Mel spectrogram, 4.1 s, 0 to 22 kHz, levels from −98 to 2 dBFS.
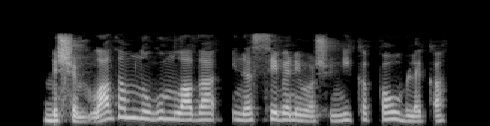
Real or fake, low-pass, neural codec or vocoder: real; 7.2 kHz; none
